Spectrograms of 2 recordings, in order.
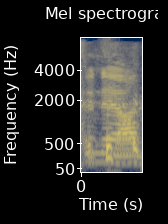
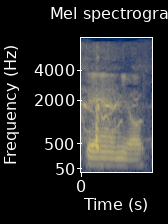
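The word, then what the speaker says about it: Dannell: It's Danelle. Not Daniel, goddamn it.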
